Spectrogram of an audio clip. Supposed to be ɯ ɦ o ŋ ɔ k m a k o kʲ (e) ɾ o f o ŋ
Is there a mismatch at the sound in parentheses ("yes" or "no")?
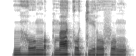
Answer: no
